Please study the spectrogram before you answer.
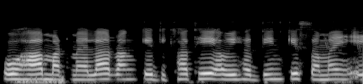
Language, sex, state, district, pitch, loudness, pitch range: Chhattisgarhi, female, Chhattisgarh, Sarguja, 235 Hz, -17 LUFS, 230-240 Hz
